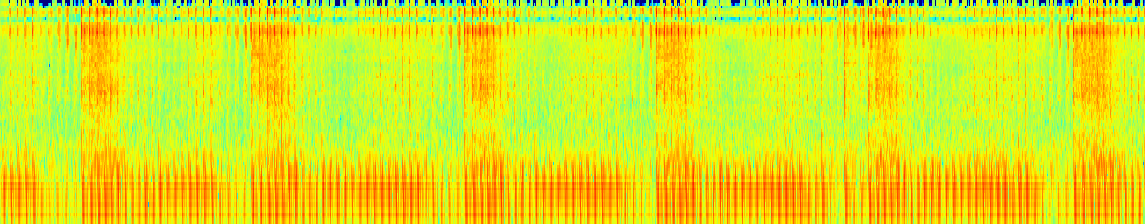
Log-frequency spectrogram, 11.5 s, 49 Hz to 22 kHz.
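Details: Vintage Kohler generator, big flathead single-cylinder (guessed 400–500 cc), gravity-fed fuel, while adjusting carburetor screws: speed rises and falls about every two seconds, never steady; surging. Owner suspects poor fuel delivery or dirty carburetor.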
